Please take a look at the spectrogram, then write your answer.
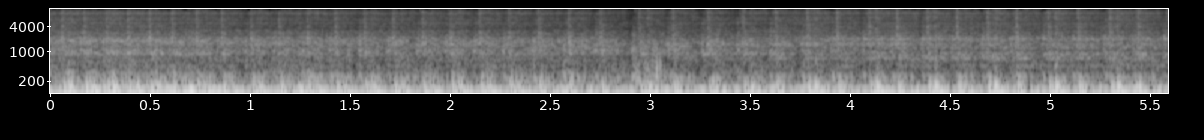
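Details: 2004 Yamaha VMAX V4 with 4,400 km, unstarted for over 15 years, after a full rebuild: deep, even idle with a steady lumpy beat, no misses or knocks; healthy running.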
